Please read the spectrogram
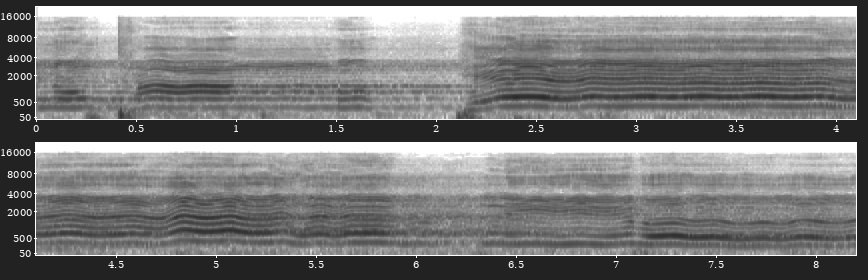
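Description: Male kirtan singer holding long Manoharshai kirtan phrases with wide, wavering ornaments over a steady drone. There are two low thumps, one just after the start and one about two seconds in.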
